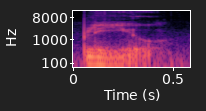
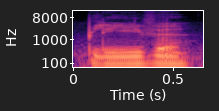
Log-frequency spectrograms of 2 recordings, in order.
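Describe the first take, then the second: First: "bliv" as one syllable, ending like a U or W; short form bliv. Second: "blive" with two syllables, final e sounded; full form blive. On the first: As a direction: clip "bliv" into a single syllable. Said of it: "other times it's, like". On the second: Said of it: "sometimes I say, like". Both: Shown as a demonstration.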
